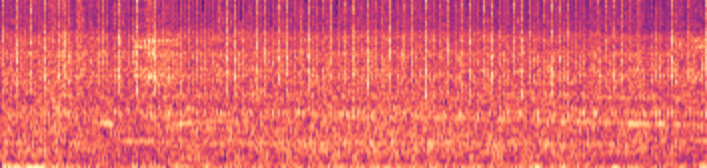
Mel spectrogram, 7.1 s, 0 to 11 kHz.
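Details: 1970s Bolens QT16 garden tractor, long unused with old gas and gravity-fed fuel to the carburetor: single-cylinder chugging unevenly with a rough, knocky beat, about half choked; rough running, carb needs cleaning out.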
